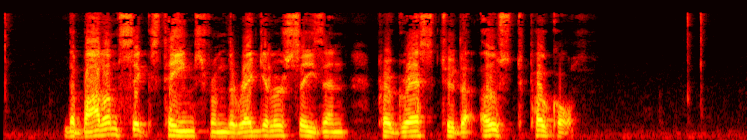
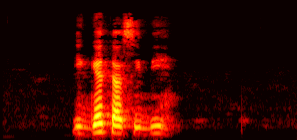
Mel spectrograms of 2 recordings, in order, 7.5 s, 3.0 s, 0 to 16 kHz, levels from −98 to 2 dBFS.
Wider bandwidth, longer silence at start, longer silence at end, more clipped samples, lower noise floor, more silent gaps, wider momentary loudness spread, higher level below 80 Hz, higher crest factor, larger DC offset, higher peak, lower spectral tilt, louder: about the same, 11.5 kHz vs 11 kHz; about the same, 0.65 s vs 0.75 s; first, 1.75 s vs 1.3 s; neither; second, -67 dBFS vs -82 dBFS; neither; second, 7 LU vs 20 LU; first, -60 dBFS vs -88 dBFS; second, 16 dB vs 22 dB; neither; about the same, -8 dBFS vs -6 dBFS; first, -4.5 dB/octave vs -2 dB/octave; about the same, -24 LUFS vs -24 LUFS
